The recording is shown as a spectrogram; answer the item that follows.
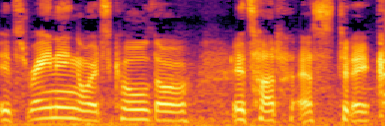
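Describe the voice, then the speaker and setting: A woman with a Danish accent speaks at a moderate pace and medium pitch, her intonation monotone and flat. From Denmark, Copenhagen. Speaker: local interviewee. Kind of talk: street interview. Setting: outdoors. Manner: hesitant, many fillers.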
